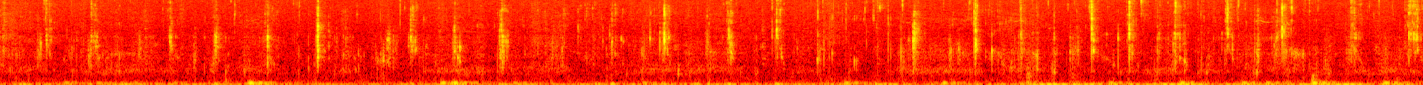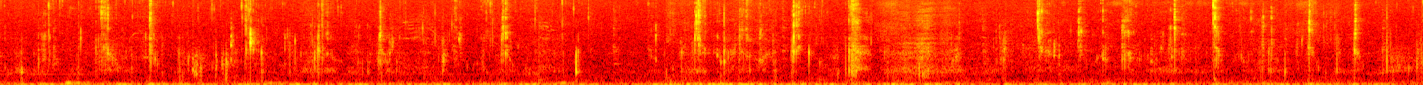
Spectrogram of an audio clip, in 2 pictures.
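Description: Close-miked chewing: wet mouth clicks and smacking from a mouthful of food, with occasional crunches. Fingers squelch as they mix rice and curry on a steel plate.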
